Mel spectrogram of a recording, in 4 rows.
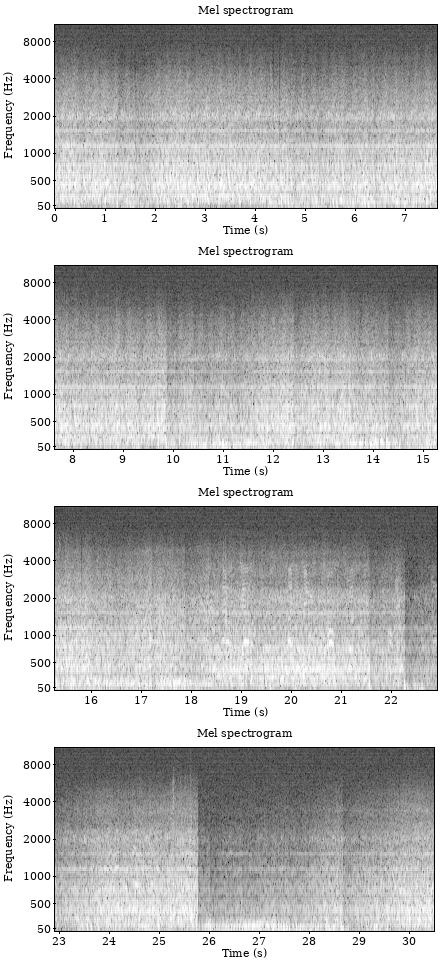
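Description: EMD GP-9 diesel-electric locomotive running at idle: a steady engine drone with a constant whine over it.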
